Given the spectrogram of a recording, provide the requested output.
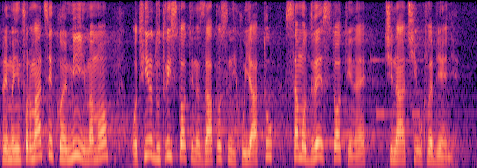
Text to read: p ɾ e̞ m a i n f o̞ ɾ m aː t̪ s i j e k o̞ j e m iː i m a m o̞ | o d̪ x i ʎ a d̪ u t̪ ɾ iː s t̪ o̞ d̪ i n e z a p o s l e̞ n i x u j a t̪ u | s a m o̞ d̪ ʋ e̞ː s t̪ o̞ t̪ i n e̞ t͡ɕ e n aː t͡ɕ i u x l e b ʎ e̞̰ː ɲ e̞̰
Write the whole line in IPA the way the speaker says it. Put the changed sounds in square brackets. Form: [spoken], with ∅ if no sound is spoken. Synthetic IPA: p ɾ e̞ m a i n f o̞ ɾ m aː t̪ s i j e k o̞ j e m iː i m a m o̞ | o d̪ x i ʎ a d̪ u t̪ ɾ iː s t̪ o̞ [t̪] i n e z a p o s l e̞ n i x u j a t̪ u | s a m o̞ d̪ ʋ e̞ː s t̪ o̞ t̪ i n e̞ t͡ɕ e n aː t͡ɕ i u x l e b ʎ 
